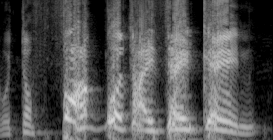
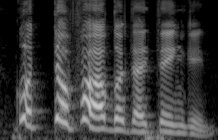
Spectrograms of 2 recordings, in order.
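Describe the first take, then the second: First: Loud, slow yell of regret; exasperated self-reproach. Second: Said in the usual way. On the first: Acted. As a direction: yell it at yourself, word by word. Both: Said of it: "you're thinking like".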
